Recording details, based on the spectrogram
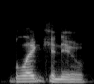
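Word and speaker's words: Blegknu: canoe that out okay no it's b l e g k n u BL canoe I wrote I wrote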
